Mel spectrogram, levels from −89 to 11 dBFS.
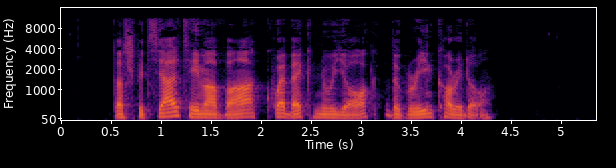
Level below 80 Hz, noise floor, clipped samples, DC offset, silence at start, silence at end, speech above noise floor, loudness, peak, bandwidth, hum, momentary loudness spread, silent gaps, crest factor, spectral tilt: -48 dBFS; -82 dBFS; under 0.1%; under 0.1%; 0.5 s; 1.1 s; 57 dB; -26 LUFS; -8 dBFS; 11.5 kHz; none; 7 LU; none; 20 dB; -6.5 dB/octave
